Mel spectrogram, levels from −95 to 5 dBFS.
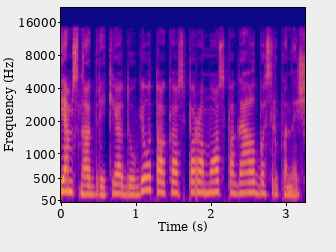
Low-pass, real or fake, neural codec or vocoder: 14.4 kHz; fake; vocoder, 44.1 kHz, 128 mel bands every 256 samples, BigVGAN v2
